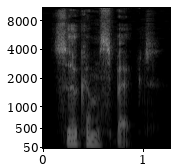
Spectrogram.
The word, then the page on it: circumspect: Australian English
